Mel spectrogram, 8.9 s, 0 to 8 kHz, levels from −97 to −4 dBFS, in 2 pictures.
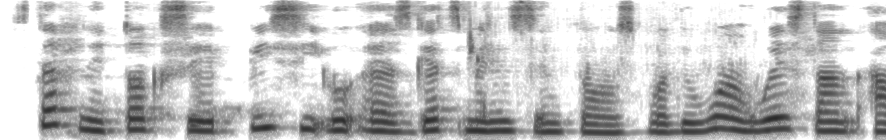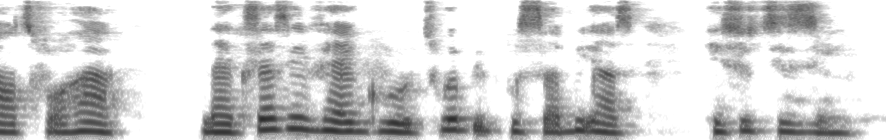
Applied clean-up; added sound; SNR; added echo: neural mask model DeepFilterNet 3.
